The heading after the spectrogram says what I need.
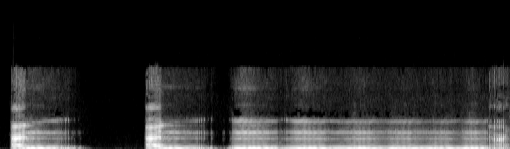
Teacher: Makhraj huruf nun dia berada di hujung lidah bertemu langit atas.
